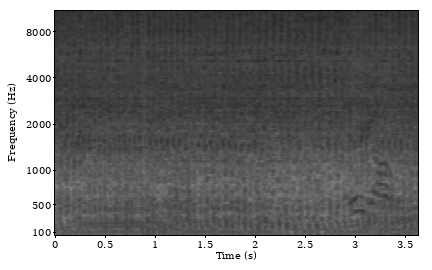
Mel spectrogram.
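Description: A 5.5hp Tecumseh small engine idling on a Doodle Bug mini-bike, a loud, steady close putter with a fast even pulse, and a voice talking faintly over it.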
